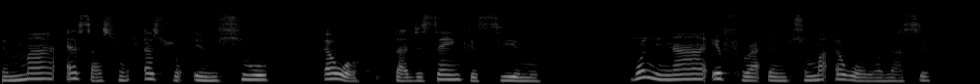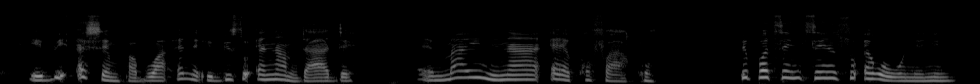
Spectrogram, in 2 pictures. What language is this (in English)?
Akan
